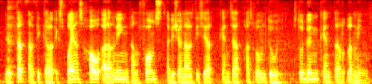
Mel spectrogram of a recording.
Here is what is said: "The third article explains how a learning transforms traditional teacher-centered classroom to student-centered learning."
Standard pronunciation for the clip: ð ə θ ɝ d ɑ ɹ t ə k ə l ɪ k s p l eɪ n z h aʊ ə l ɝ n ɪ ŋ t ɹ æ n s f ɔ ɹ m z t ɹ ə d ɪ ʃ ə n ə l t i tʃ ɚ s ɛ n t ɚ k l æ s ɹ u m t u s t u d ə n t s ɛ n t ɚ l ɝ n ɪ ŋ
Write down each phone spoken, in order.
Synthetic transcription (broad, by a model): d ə t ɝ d ɑ ɹ t ə k ə l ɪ k s p l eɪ n s h aʊ ə l ɝ n ɪ ŋ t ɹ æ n f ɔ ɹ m s t ɹ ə d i s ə n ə l t i tʃ ɚ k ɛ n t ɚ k l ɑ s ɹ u m t u s t u d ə n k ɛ n t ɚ l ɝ n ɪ ŋ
